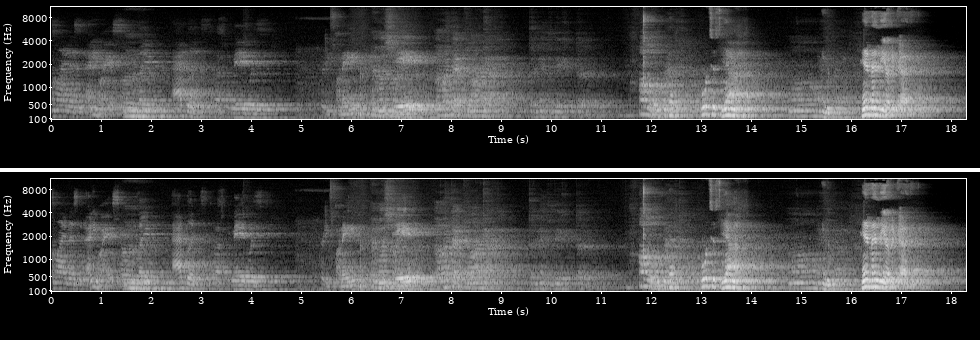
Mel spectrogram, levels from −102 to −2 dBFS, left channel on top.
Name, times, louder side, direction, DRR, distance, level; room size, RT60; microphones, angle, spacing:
voice 1, 0.0-2.0 2.4-2.9 3.2-4.2 5.4-7.2 13.4-13.8, right 2 dB, 80° right, 1 dB, 1.3 m, -29 dB
voice 2, 1.4-2.0 6.4-7.1 7.7-9.1 9.5-11.0 11.3-13.1 14.7-16.2, equal, 30° right, -11 dB, 3.2 m, -33 dB
voice 3, 13.0-13.7 15.4-15.6 16.2-17.4, equal, 10° right, 2 dB, 0.8 m, -17 dB
14.5 x 12.5 x 3.7 m, 2.9 s
head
